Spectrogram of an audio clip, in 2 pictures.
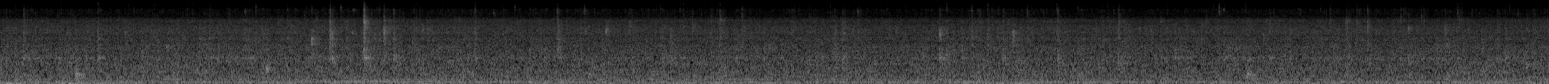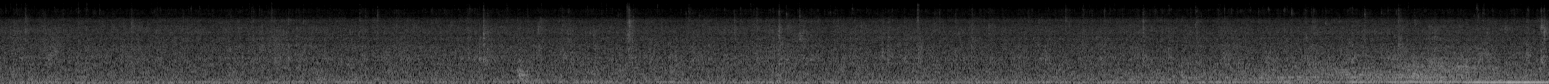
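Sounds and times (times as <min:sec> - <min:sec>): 
rain in Toronto: 0:00.0 - 0:30.9
traffic passing in Toronto: 0:23.1 - 0:30.9.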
